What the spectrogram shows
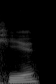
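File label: "pie" second tone, pinyin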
